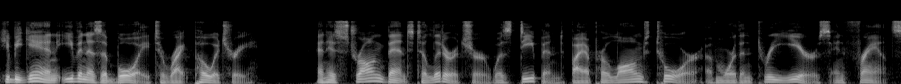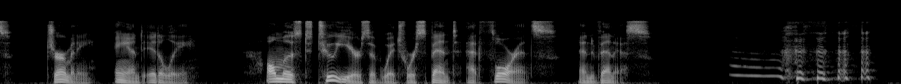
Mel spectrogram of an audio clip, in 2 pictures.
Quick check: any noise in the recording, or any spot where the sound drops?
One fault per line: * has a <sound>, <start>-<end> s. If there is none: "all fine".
* has a laugh, 16.3-17.8 s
